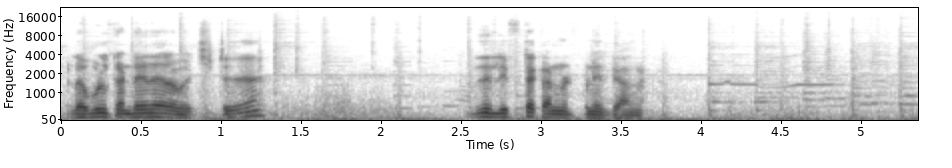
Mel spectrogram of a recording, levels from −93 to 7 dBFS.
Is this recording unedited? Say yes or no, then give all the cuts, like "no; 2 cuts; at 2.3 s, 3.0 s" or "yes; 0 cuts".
yes; 0 cuts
